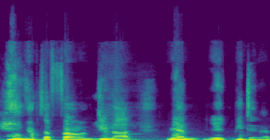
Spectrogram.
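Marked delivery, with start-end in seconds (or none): 0.0-1.7 urgent half-yell, mildly shouted. Retelling a phone call with a sales rep: imitating own screaming. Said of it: "And I'm on the phone screaming".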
